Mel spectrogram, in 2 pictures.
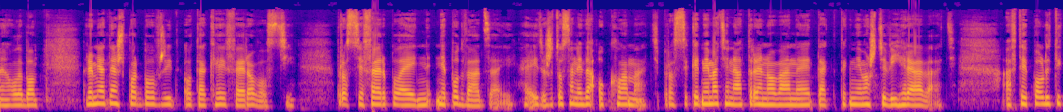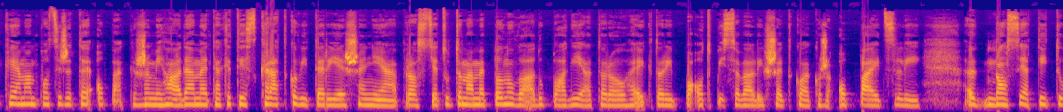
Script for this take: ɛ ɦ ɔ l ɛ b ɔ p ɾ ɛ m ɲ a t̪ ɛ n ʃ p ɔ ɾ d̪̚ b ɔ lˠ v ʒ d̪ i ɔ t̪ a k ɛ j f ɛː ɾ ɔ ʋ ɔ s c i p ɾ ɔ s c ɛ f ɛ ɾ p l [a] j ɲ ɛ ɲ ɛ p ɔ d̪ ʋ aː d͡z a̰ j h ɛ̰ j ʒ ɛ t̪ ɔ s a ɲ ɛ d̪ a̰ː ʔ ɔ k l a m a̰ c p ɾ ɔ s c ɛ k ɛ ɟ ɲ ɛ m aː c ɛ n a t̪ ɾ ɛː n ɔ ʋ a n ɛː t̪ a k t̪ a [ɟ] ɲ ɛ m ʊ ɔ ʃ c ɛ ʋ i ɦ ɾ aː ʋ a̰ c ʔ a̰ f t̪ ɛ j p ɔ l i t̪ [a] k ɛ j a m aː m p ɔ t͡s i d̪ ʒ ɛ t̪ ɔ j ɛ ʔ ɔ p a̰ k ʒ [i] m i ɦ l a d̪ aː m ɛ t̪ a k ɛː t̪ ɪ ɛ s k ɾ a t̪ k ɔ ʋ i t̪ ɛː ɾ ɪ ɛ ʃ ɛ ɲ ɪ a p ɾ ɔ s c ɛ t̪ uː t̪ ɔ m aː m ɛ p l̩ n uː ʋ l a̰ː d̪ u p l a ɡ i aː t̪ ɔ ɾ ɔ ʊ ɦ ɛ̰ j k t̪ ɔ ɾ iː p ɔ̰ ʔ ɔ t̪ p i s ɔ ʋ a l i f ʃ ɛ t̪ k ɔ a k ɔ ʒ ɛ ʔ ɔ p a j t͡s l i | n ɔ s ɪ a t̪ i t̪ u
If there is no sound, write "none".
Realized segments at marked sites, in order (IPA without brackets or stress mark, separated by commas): ɛ, ɡ, i, ɛ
